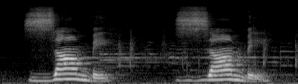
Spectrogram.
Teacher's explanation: la distingues porque suena como una abejita tiene una vibración muy pequeñita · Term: la z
